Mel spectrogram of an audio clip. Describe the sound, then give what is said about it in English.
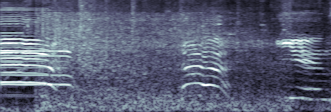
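A loud, sustained explosion sound effect, a dense rumbling roar that fills the whole moment, with excited voices whooping and exclaiming over it. “That's the explosion right there.”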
